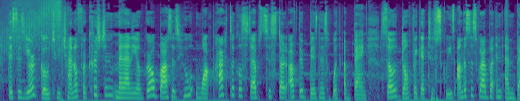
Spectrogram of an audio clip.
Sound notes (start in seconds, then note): none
